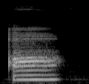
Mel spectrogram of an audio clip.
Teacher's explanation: ah is the first tone, higher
